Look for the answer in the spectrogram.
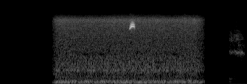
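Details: A Myrtle (Yellow-rumped) Warbler flight call of migrating birds: one tiny, very high, finely sibilant upsweep, whistled rather than buzzy, against steady hiss.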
